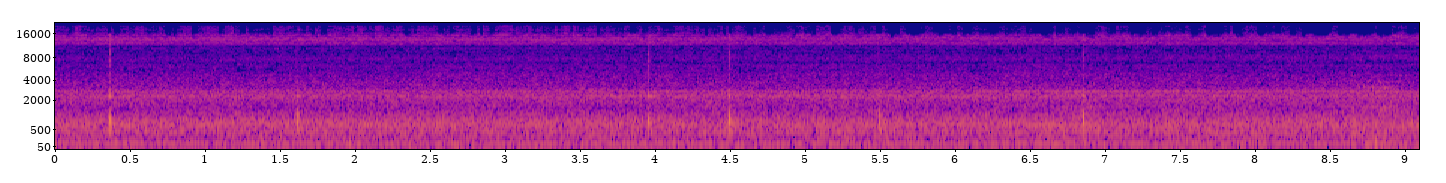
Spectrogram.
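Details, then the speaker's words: Celestron CGE Pro mount slewing west in right ascension at speed 5; sharp little clicks one to two seconds apart over a quiet drive whir. Something in the RA axis is catching. "it's down to speed five now we're moving west at speed but you can hear it making those same little clicks"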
